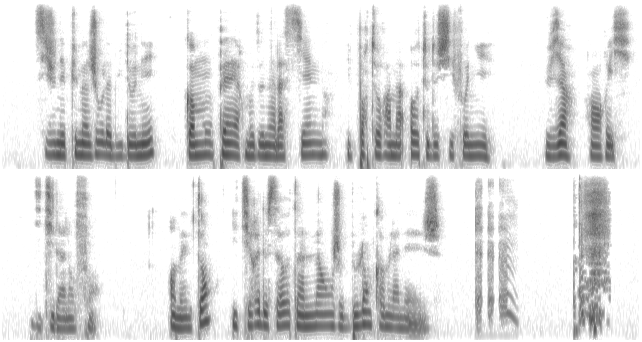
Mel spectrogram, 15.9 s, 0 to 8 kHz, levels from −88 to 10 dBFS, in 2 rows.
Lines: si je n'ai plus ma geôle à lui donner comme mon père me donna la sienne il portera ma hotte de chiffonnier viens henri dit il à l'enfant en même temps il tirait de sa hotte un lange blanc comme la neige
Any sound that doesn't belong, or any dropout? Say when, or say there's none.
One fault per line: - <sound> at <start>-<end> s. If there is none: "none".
- throat clearing at 13.9-14.4 s
- throat clearing at 15.1-15.6 s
